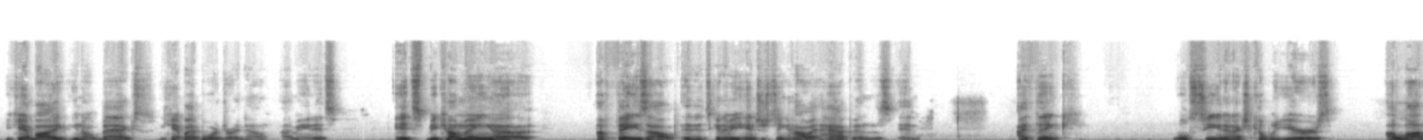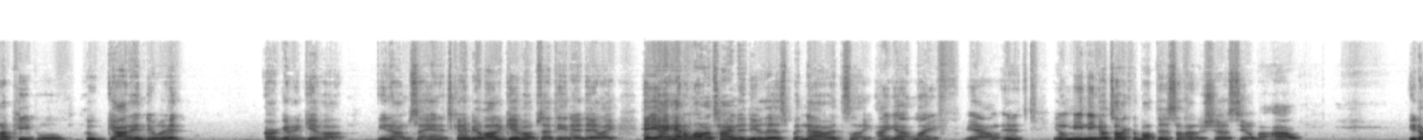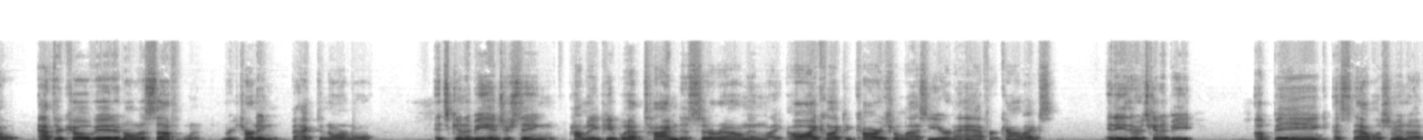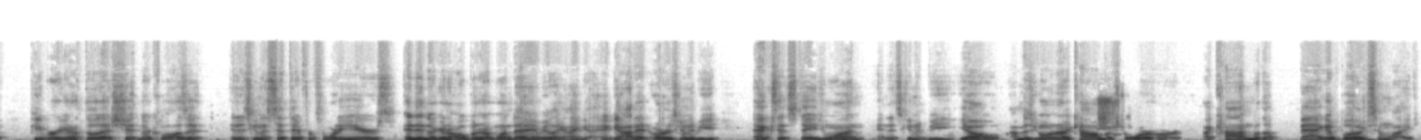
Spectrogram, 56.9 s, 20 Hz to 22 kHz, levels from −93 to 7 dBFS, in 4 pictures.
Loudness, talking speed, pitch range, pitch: -18 LUFS, 235 wpm, 110-125 Hz, 115 Hz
